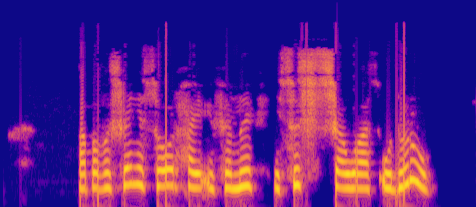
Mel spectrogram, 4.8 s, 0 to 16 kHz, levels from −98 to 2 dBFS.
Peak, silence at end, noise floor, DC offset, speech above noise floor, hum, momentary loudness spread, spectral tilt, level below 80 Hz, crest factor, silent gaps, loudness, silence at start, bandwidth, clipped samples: 0 dBFS; 0.45 s; -55 dBFS; under 0.1%; 44 dB; none; 6 LU; -5 dB/octave; -50 dBFS; 12 dB; none; -12 LUFS; 0.8 s; 8 kHz; under 0.1%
